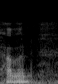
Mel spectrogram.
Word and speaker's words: Hobart: Spelt that way, pronounced Hubbard, and he used to take us out on lots of tactical exercises, and there were no sinecure at all.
